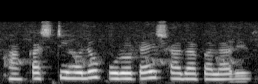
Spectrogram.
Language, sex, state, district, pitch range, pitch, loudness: Bengali, female, West Bengal, Alipurduar, 255-275 Hz, 265 Hz, -12 LUFS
